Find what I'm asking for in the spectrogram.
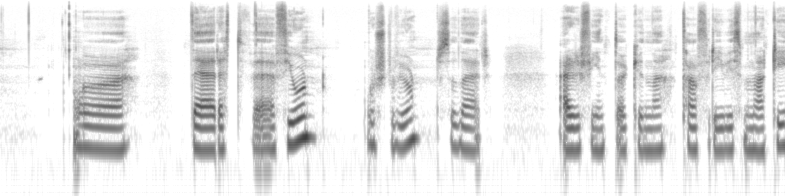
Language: Norwegian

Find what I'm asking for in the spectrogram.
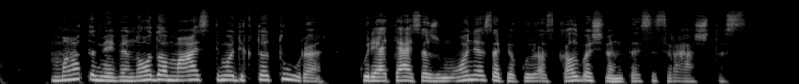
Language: Lithuanian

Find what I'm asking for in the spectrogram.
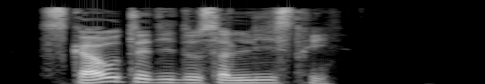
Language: Breton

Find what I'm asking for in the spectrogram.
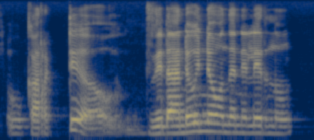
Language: Malayalam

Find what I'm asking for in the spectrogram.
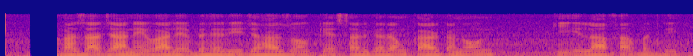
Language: Urdu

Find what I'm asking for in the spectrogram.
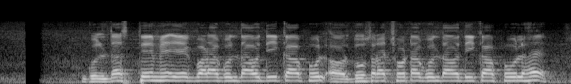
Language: Hindi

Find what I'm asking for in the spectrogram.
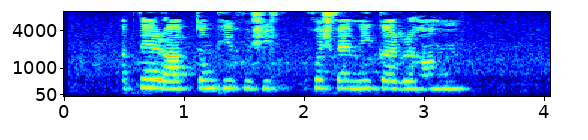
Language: Urdu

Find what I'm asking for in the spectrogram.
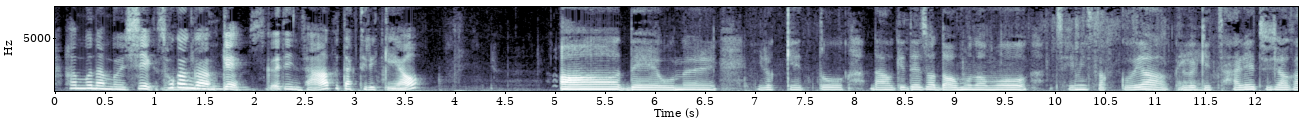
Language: Korean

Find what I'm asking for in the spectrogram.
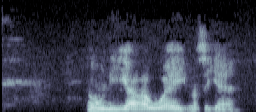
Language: Kabyle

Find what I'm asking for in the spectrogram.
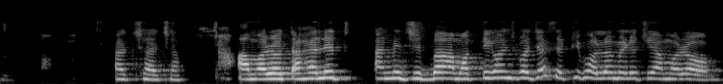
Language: Odia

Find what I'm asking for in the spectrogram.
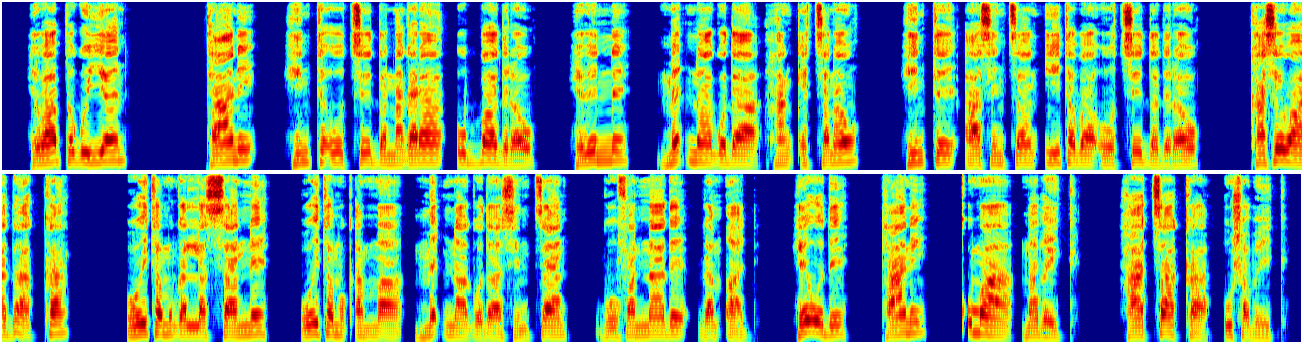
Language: Dawro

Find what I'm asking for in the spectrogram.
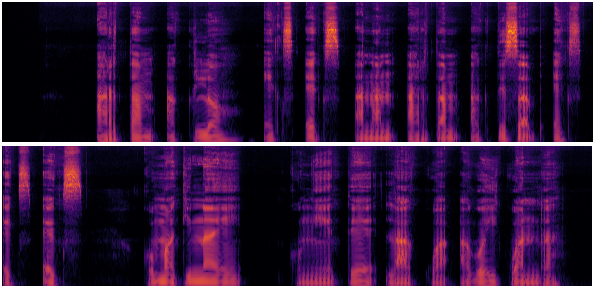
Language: Kalenjin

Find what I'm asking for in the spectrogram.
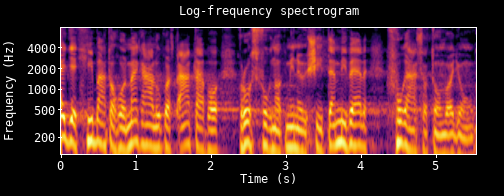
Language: Hungarian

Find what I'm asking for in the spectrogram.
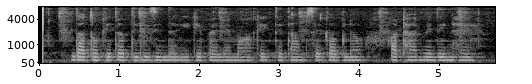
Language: Urdu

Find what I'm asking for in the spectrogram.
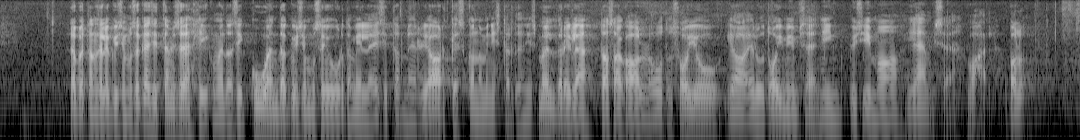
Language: Estonian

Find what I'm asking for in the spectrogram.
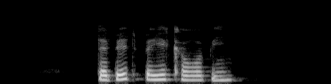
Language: Central Kurdish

